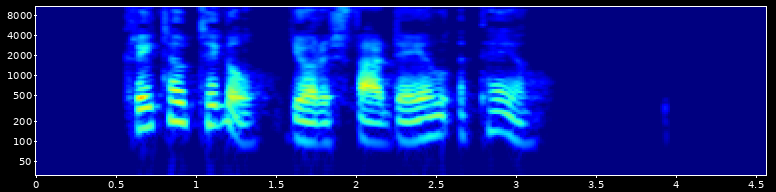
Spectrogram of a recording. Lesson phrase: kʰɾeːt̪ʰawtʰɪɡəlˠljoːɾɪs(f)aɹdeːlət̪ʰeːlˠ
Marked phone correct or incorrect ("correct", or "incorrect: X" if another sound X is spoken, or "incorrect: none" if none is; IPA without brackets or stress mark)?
correct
